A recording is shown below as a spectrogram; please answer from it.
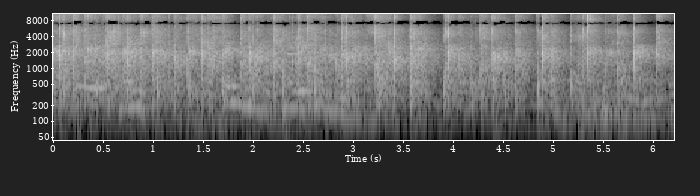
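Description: A small group of people applauding, with dense, steady clapping and voices mixed in.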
